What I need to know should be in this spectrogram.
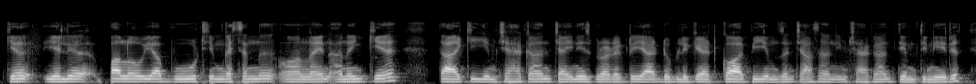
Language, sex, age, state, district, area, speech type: Kashmiri, male, 30-45, Jammu and Kashmir, Pulwama, urban, spontaneous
